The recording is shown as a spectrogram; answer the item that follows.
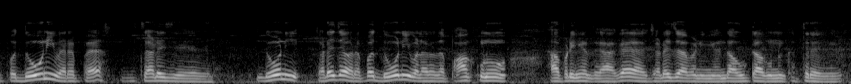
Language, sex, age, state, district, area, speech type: Tamil, male, 60+, Tamil Nadu, Sivaganga, urban, spontaneous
